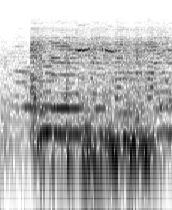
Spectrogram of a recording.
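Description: An amplified electric guitar, played alone, begins a song's intro about half a second in, with strummed chords ringing out.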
